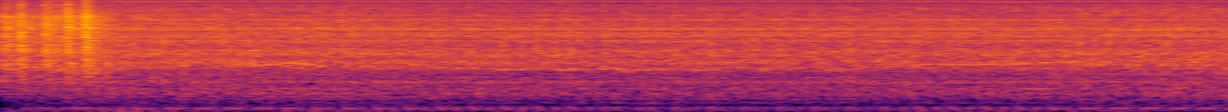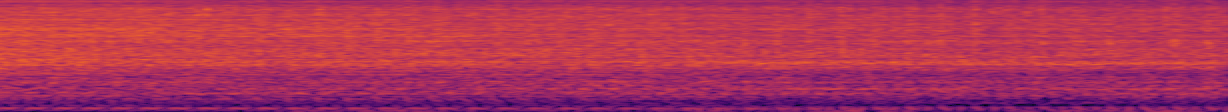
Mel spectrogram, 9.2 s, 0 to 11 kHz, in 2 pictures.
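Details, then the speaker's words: 1997 Jeep Wrangler crate engine first start after starter install: brief start burst then steady, even idle with quiet top end, no ticking, indicating oil pressure; healthy normal idle. "Well, it would be loud if in the top end if we didn't have oil pressure. So, we it's quiet. So, that means we got oil pressure for sure."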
